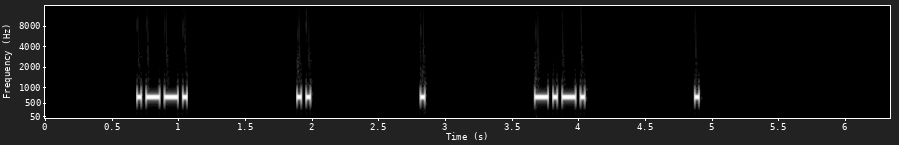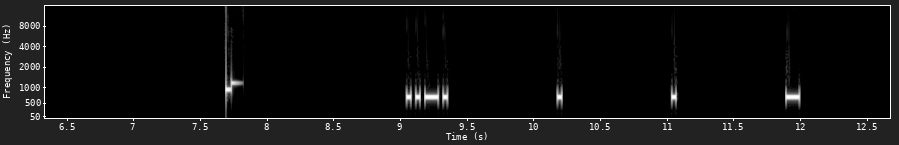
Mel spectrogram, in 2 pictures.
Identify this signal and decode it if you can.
Morse code, heard as a keyed tone, about 36 wpm, spaced as for 10 wpm, 700 Hz. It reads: PIECE FEET
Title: 8x Character Spacing - Top 500 Words - 35wpm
